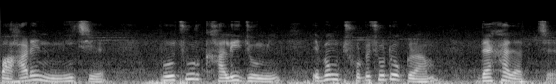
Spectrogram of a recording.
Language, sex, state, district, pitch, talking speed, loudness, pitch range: Bengali, male, West Bengal, Malda, 135 Hz, 120 wpm, -16 LUFS, 120-160 Hz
